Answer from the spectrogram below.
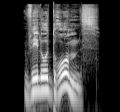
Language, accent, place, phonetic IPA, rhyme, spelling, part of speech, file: German, Germany, Berlin, [veloˈdʁoːms], -oːms, Velodroms, noun, De-Velodroms.ogg
- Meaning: genitive of Velodrom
